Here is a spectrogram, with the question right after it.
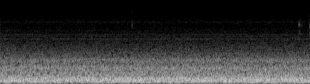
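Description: Steady jet engine roar of a Challenger 650 business jet climbing out after takeoff in the X-Plane 12 flight simulator, a broad, even rumble holding at constant loudness throughout with no voices.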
